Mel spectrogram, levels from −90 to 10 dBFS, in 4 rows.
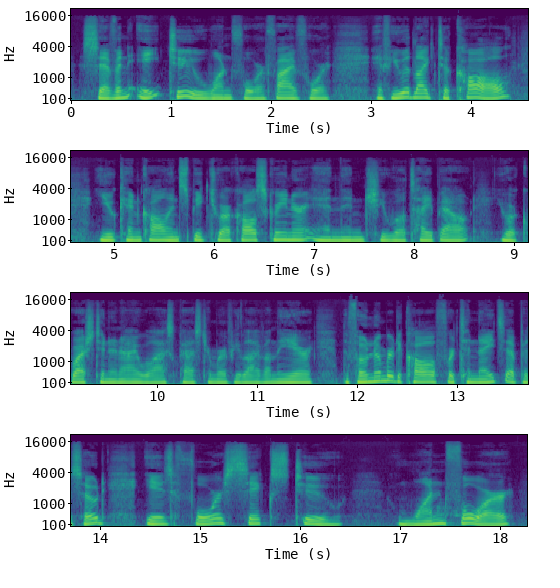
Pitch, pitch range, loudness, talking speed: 130 Hz, 115-150 Hz, -16 LUFS, 175 wpm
